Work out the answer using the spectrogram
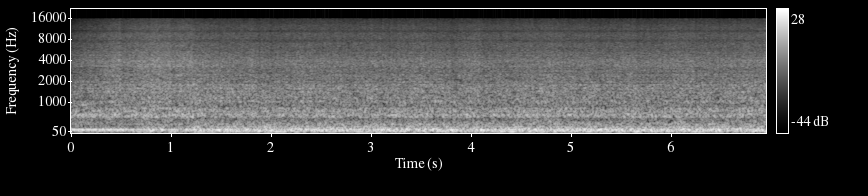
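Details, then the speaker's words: American brand furnace blower running again after a cheap part was replaced, following A/C lines icing over with no airflow from the vents: a steady, even rush of air over a low motor hum with no knocks or squeals. Normal operation. "I could hear it come on from upstairs, and sure enough, and it's blowing."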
